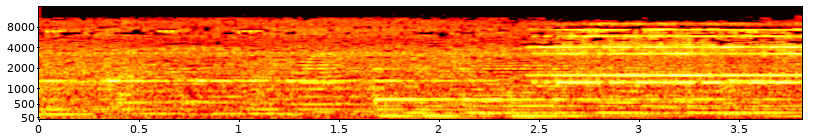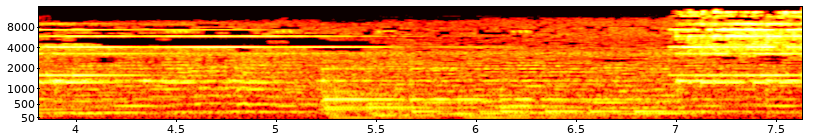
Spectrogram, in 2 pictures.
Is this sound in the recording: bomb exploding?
no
